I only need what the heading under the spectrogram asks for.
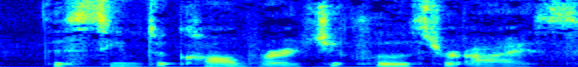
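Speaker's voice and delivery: ordinary delivery, nothing marked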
